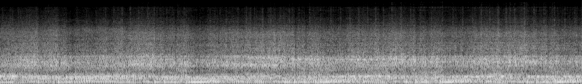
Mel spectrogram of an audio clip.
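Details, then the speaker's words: 2021 Honda Civic Type R, totaled and rebuilt with a rebuilt transmission, first start after the CV axle install: an uneven, stumbling idle with lumpy pulses and ragged revs, a misfire. The owner suspects mistiming; the scan shows MAF sensor and PCM codes. "That don't sound right. It sounds like it's mistimed or something."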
